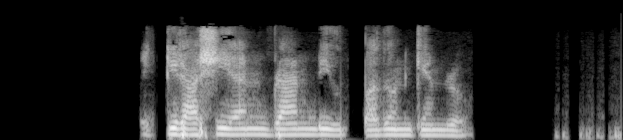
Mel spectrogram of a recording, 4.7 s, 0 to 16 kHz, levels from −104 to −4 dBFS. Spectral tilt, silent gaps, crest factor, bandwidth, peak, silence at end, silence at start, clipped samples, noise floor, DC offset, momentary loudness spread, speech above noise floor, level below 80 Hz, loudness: -5 dB/octave; 1.18-1.24 s, 3.55-4.13 s, 4.28-4.33 s; 20 dB; 8 kHz; 0 dBFS; 0 s; 1.05 s; under 0.1%; under -90 dBFS; under 0.1%; 14 LU; over 72 dB; -48 dBFS; -18 LUFS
